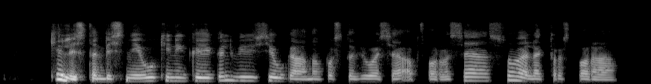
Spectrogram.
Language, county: Lithuanian, Šiauliai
